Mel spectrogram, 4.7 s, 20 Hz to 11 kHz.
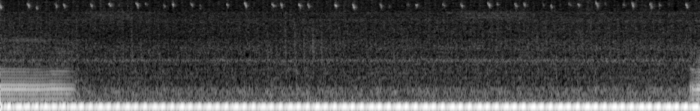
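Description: A 2003 Infiniti G35 engine runs close and loud, with a steady low rumble and a faint rhythmic unevenness that suits a misfire, alone without talk.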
